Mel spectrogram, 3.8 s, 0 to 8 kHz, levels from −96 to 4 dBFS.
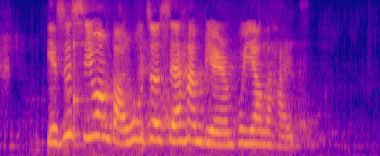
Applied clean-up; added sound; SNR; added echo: neural separator model SepFormer DNS4.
